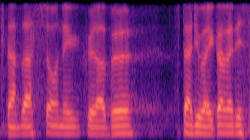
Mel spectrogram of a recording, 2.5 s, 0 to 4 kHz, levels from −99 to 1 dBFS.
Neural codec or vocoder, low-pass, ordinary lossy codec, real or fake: codec, 16 kHz, 0.8 kbps, ZipCodec; 3.6 kHz; none; fake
